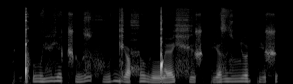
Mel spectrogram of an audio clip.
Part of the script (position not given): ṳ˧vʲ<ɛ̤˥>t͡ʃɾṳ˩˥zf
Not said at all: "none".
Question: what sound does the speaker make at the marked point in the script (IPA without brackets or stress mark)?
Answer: ɛ̤˥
